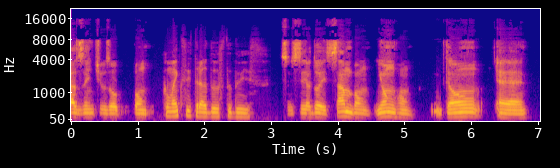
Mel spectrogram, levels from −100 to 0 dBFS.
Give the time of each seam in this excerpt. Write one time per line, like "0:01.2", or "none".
0:01.2
0:03.1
